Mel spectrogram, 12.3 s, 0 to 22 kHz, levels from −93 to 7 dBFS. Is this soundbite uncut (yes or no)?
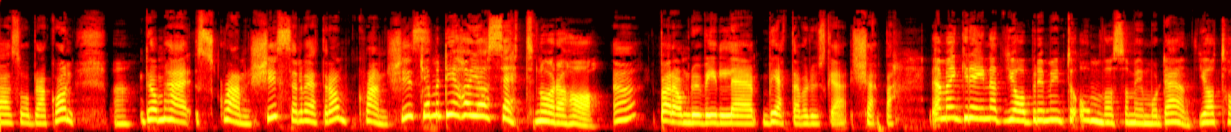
yes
